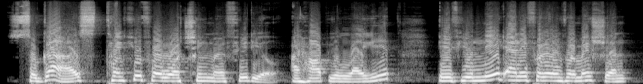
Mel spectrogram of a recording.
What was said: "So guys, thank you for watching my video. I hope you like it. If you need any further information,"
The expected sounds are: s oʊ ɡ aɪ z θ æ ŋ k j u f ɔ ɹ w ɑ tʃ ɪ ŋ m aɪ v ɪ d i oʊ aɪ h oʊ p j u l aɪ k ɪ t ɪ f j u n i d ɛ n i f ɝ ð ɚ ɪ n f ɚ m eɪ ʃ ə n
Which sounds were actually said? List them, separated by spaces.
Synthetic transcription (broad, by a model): s oʊ ɡ aɪ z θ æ ŋ k j u f ɔ ɹ w ɑ tʃ ɪ ŋ m aɪ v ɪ d i oʊ aɪ h oʊ p j u l aɪ k ɪ t ɪ f j u n i d ɛ n i f ɝ ð ɚ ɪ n f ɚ m eɪ ʃ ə n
